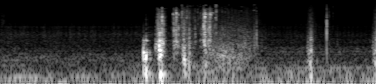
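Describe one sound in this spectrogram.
A wooden box clicks and its lid opens.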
